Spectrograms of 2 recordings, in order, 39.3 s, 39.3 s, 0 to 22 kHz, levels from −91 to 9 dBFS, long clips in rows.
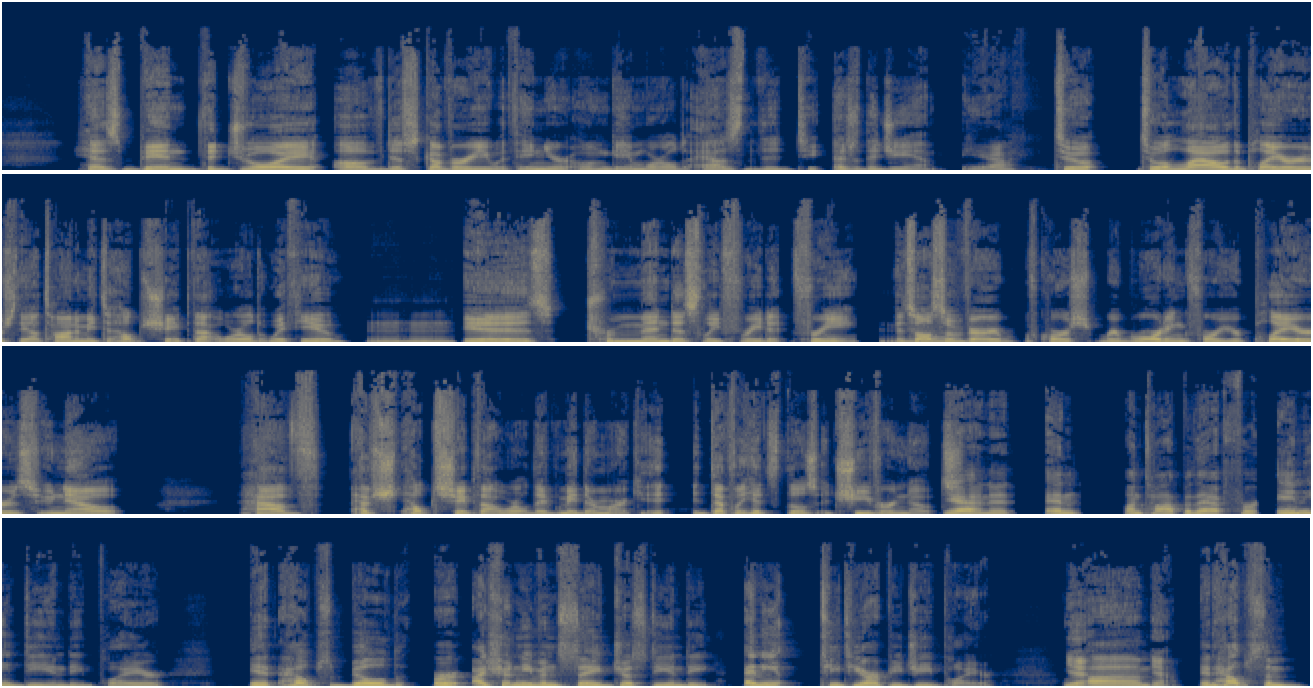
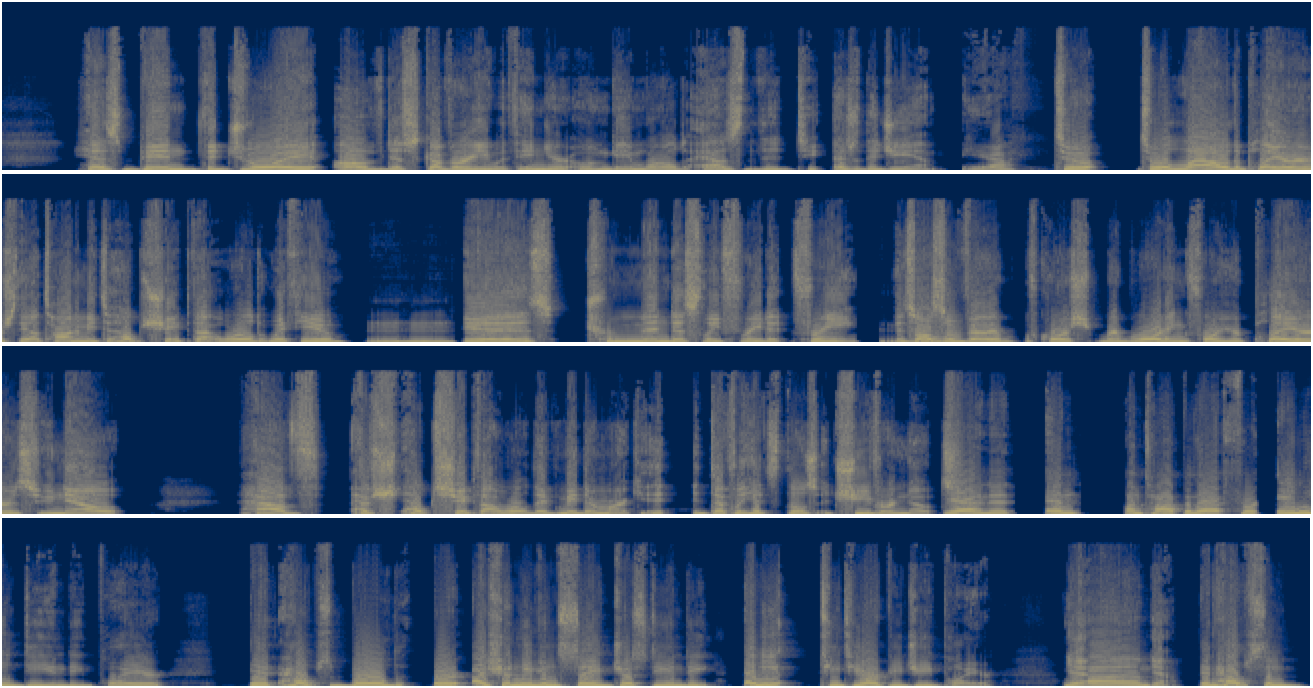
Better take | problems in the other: first | distortion; heavy; 5 dB below the speech

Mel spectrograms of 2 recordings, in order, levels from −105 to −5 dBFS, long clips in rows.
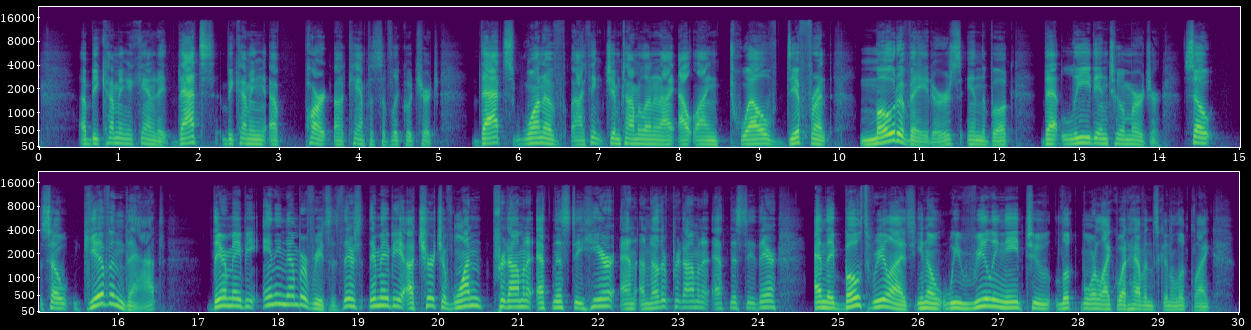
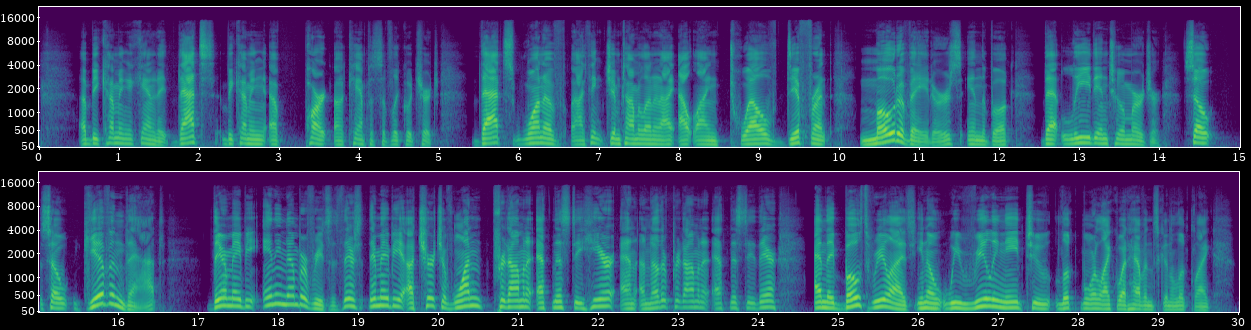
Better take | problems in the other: neither | none

